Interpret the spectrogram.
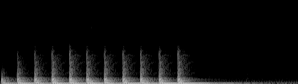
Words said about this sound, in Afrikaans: Intussen staan Petrus nog buite die deur en hy klop en hy klop.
